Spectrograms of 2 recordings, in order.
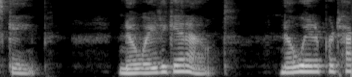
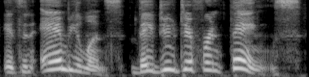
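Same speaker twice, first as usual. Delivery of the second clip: ordinary delivery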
